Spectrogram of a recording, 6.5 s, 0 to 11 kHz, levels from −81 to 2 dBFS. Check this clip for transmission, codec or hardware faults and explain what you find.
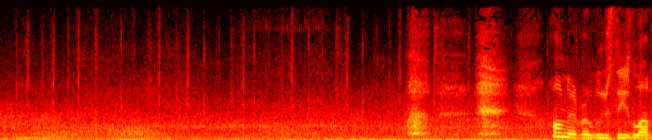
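No transmission, codec or hardware faults turn up in this clip.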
